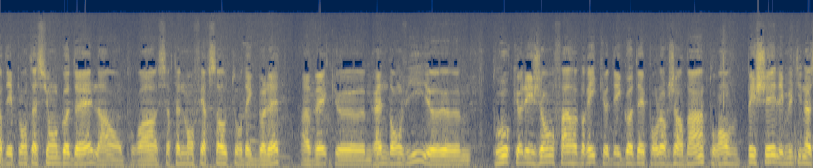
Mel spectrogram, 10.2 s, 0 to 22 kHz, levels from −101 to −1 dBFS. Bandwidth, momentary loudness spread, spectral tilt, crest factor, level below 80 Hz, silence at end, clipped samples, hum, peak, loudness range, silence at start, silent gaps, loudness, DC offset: 16 kHz; 6 LU; -4 dB/octave; 14 dB; -44 dBFS; 0 s; under 0.1%; none; 0 dBFS; 1 LU; 0 s; none; -14 LUFS; under 0.1%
